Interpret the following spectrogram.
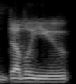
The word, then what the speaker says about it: WAFTB: It's WAFTB. So you can think of it as waft, and the B is silent, right?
